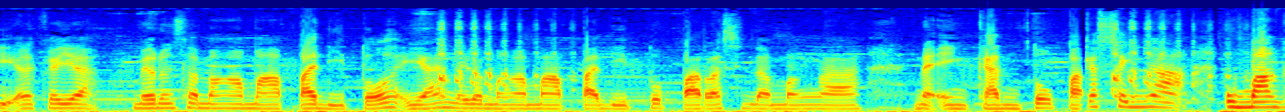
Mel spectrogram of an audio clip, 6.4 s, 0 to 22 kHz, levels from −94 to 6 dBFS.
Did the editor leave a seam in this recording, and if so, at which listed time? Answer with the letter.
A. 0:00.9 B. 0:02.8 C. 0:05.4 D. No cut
C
